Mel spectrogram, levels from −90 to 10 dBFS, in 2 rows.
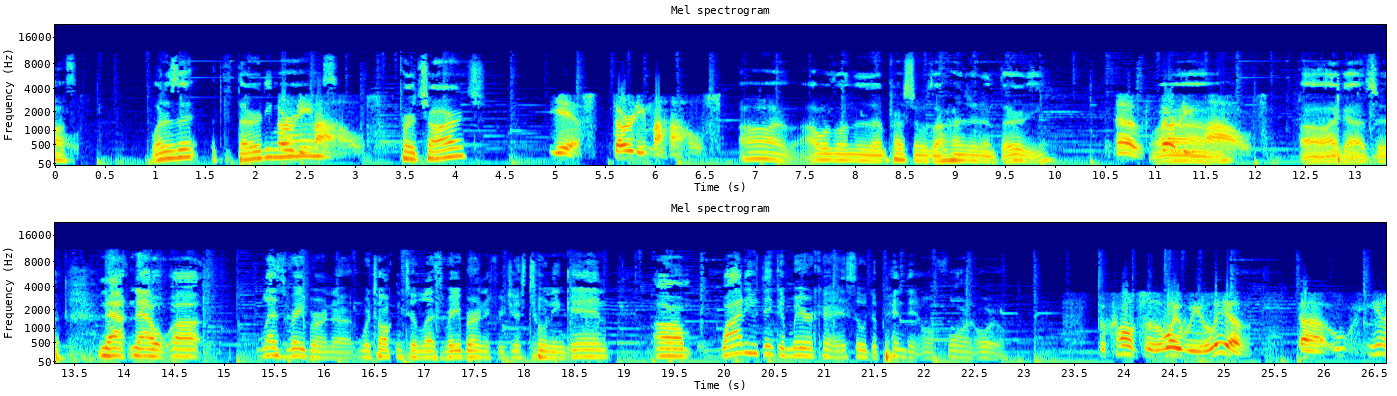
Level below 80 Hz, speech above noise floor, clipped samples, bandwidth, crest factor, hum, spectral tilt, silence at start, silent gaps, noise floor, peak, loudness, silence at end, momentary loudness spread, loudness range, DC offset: -44 dBFS; 25 dB; under 0.1%; 11 kHz; 16 dB; none; -6.5 dB/octave; 0 s; none; -43 dBFS; -2 dBFS; -19 LUFS; 0 s; 17 LU; 6 LU; under 0.1%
